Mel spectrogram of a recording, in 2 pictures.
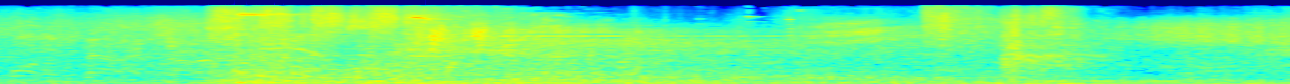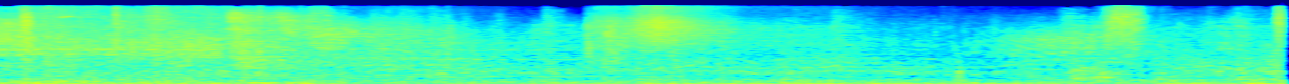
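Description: Magic blasts burst with loud impacts.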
